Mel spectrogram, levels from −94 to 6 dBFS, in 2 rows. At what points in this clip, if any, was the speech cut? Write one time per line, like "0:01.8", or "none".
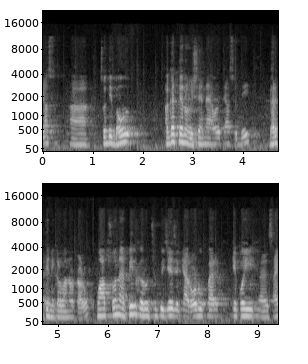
0:05.7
